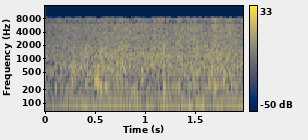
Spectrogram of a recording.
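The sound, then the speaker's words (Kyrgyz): Water flowing in an irrigation canal, a steady, loud rushing and gurgling wash that holds an even level from start to finish. “Азыркы ошол лотоктон аккан суудан жалаң Кыргызстан пайдаланат.”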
